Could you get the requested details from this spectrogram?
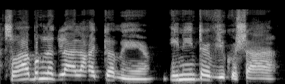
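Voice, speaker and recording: A man in his vlog, recounting a street encounter with lively, mid-range energy. The sound is dry and close, with no room around it. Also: high-pitched, brisk, dry recording. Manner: animated, switches between Tagalog and English. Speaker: vlogger. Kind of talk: casual storytelling.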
